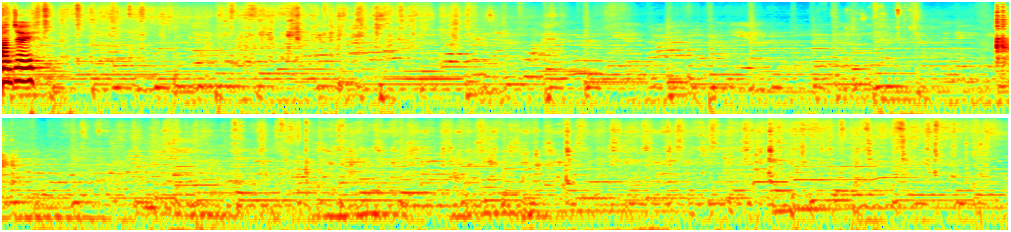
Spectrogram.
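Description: Wire whisk stirring batter in a stainless steel bowl, the wires scraping and tapping against the metal, under soft background music. A single sharp click about halfway through.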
